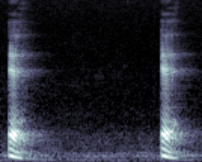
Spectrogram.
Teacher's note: this sound is produced with the front of the tongue High and the lips smiling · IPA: /ɪ/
